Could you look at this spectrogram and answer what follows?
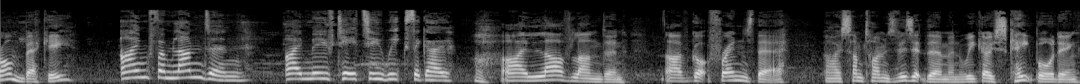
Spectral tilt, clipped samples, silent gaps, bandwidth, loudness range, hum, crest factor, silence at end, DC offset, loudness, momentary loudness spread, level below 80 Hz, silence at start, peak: -4.5 dB/octave; under 0.1%; none; 13.5 kHz; 2 LU; none; 14 dB; 0 s; under 0.1%; -15 LUFS; 10 LU; -56 dBFS; 0 s; 0 dBFS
